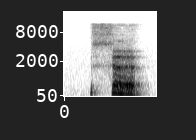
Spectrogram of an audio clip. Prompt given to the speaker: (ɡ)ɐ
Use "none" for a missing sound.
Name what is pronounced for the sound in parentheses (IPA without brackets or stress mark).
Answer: x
